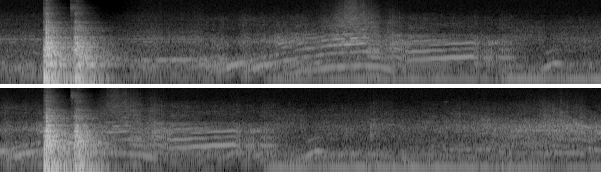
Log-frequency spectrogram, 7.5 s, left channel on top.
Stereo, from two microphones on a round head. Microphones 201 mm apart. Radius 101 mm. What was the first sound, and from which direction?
Knocking, 45° left (ahead or behind).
